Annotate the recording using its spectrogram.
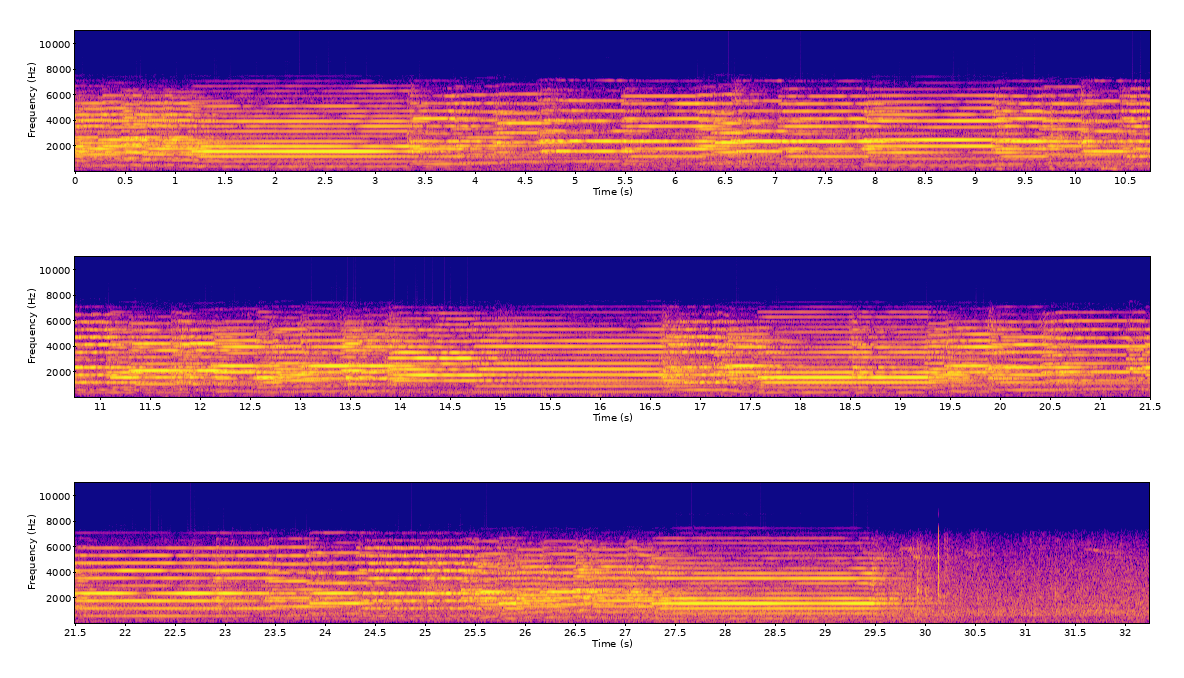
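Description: Solo bagpipes playing a slow tune: a steady drone beneath a melody of held chanter notes, which stops abruptly at the end.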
